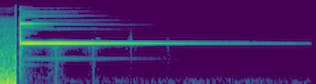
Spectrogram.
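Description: A single bright, bell-like ding sound effect, struck once and ringing out as it fades over about a second and a half.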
